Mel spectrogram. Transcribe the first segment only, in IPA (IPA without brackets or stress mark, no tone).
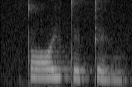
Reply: t̪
